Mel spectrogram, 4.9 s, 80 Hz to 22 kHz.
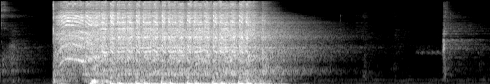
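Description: Electric starter on a Honda CRF450X dirt bike with its gas tank removed, cranking slowly with a loud, rough, pulsing churn for about three seconds that winds down and stops, followed by a single faint click.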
